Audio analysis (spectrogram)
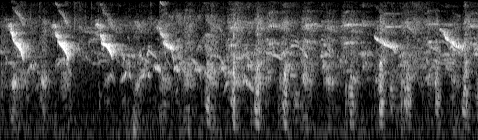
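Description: Farmyard chickens cluck and squawk in a close, busy morning chorus, with short repeated calls overlapping irregularly and no pause through the stretch.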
